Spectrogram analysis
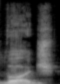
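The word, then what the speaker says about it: Łódź: called The Chronicle of the lodge LZ pronounced vud ghetto I always thought the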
